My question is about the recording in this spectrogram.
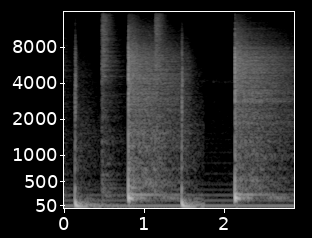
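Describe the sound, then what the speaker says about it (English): A snare drum with 80s-style gated reverb in a Logic Pro X cover: four punchy hits alternating with kick thumps, each burst of reverb cut off abruptly, isolated and clear. "Gated reverb for that very 80s snare effect."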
